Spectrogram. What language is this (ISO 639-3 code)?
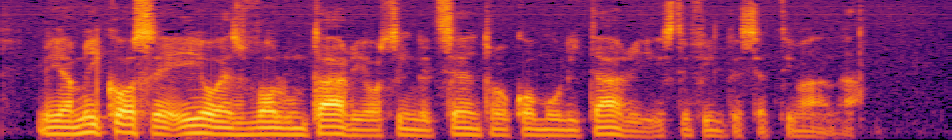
ina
